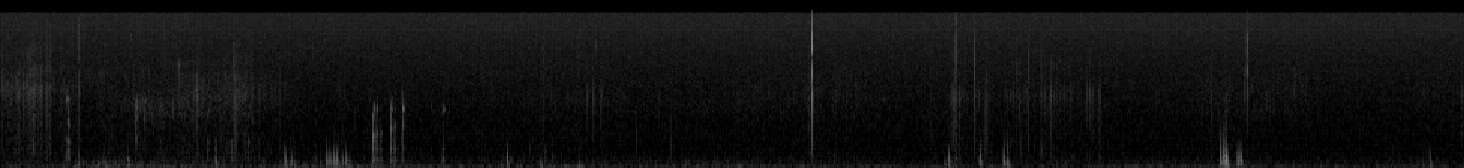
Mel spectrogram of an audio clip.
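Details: Girl with an upset stomach: scattered low gurgles and squelches over quiet background; stomach growling (borborygmi).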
